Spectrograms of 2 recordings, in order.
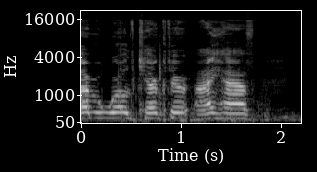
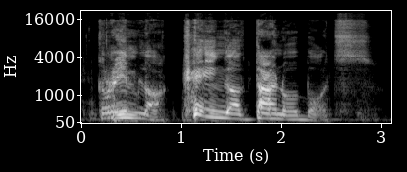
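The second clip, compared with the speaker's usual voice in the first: loud, booming put-on Russian accent; 5 dB louder than usual. Showing Grimlock in dino mode, in Grimlock's Russian accent. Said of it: "in this show, he has a Russian accent".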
